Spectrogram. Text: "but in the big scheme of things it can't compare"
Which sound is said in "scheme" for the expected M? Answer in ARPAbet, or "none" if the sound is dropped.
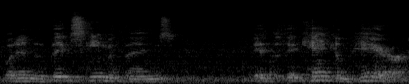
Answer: M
